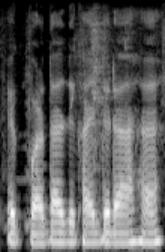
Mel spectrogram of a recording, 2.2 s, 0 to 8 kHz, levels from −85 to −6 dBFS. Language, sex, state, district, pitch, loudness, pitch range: Hindi, male, Bihar, Patna, 115 Hz, -15 LUFS, 115-125 Hz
